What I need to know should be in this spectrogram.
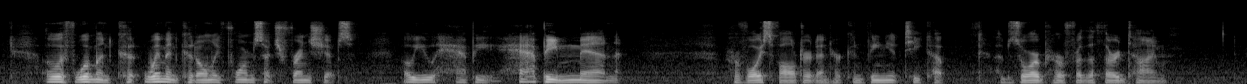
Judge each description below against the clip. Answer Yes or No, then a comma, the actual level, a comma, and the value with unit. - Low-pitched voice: Yes, low, 100 Hz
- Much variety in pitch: No, average, 3.1 semitones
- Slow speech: Yes, slow, 130 wpm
